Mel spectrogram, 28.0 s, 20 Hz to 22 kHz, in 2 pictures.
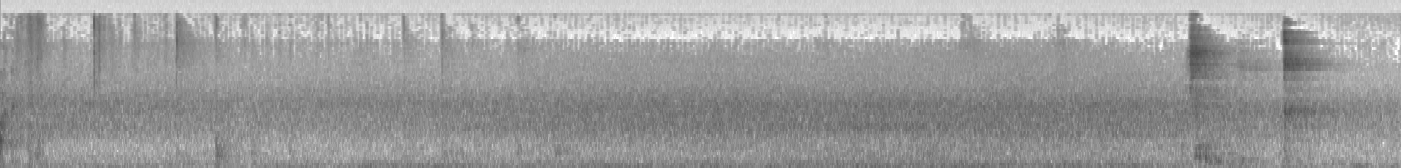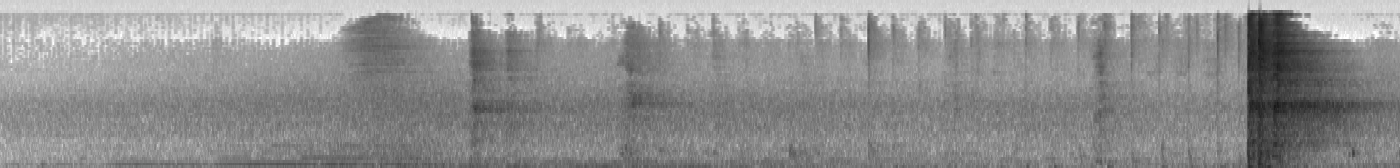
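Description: Loaded farmers walk handles, about 164 lb each, carried across a rubber-floored gym and set down near the end with one loud metallic clank and thud of the plates. Before that, faint clinks as the handles are picked up and a rising rattle of the carry.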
